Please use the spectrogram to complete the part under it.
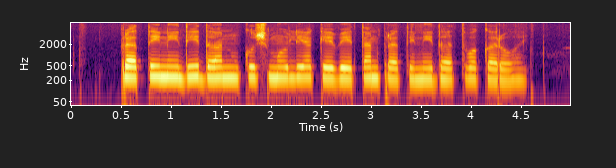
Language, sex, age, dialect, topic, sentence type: Magahi, female, 25-30, Southern, banking, statement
